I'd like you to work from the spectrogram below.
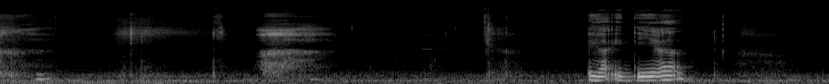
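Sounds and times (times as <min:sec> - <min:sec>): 
deep breathing: 0:00.0 - 0:03.4, 0:07.4 - 0:08.1
speech: 0:05.9 - 0:07.0.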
